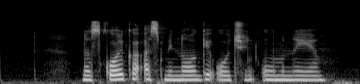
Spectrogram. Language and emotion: Russian, neutral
